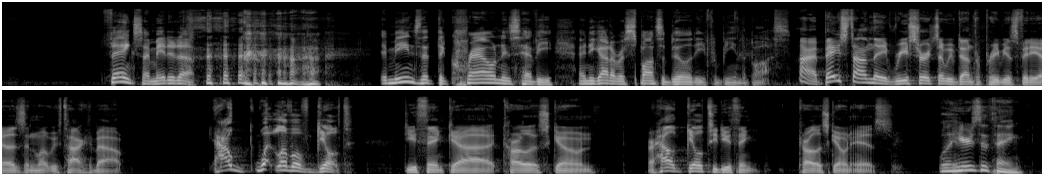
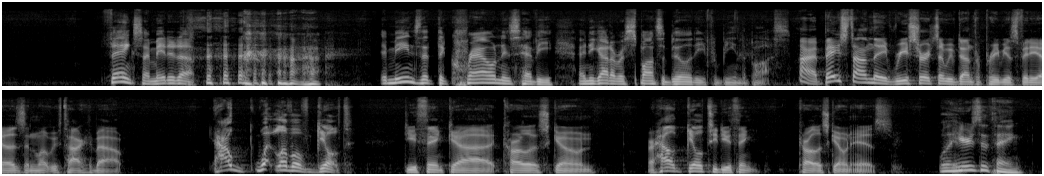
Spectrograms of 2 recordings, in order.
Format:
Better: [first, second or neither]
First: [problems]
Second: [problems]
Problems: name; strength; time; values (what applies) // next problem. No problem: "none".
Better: first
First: none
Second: hiss; faint; throughout; 25 dB below the speech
